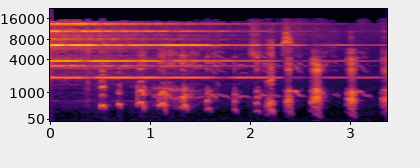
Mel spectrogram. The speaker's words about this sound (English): This is for whom the bell tolls. It's a dinner bell. It sounds a little... Oh, it's the dinner bell. It sounded more like a Steinbeck novel or something, didn't it?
